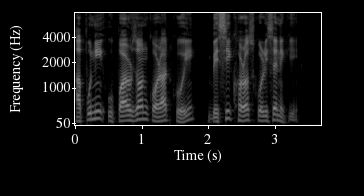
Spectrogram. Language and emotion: Assamese, neutral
